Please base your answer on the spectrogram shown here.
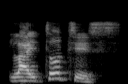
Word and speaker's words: litotes: Litotes, please get it right. Litotes, that's actually the correct pronunciation.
